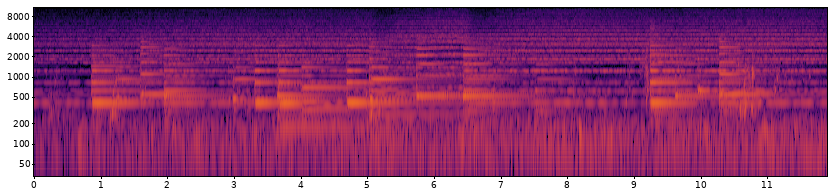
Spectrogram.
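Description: Soft, slow instrumental music with sustained tonal chords and no animal calls.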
